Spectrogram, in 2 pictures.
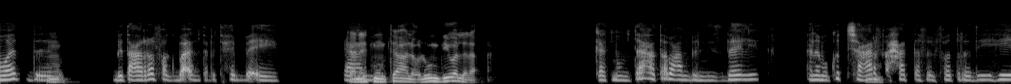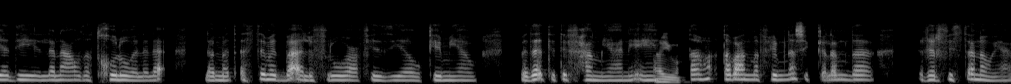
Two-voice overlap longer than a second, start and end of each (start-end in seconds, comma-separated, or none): none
